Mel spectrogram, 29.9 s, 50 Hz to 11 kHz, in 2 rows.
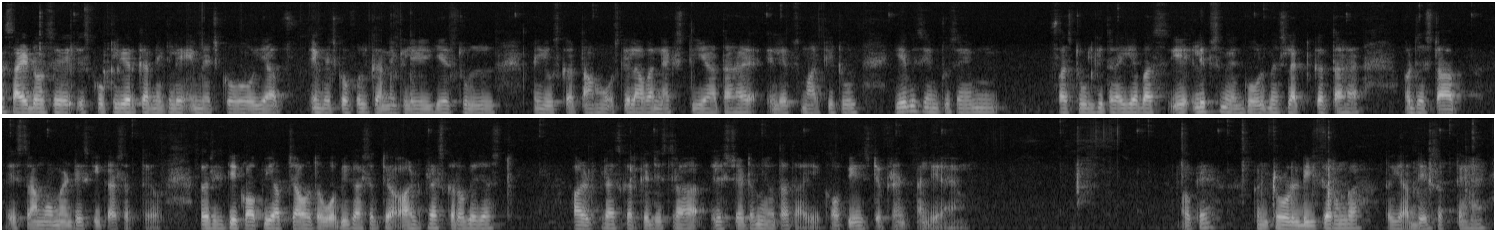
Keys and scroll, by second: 0.5 ctrl+space, 28.0 ctrl+d.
